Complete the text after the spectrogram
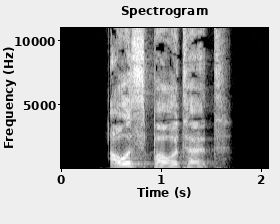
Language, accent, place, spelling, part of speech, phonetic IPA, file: German, Germany, Berlin, ausbautet, verb, [ˈaʊ̯sˌbaʊ̯tət], De-ausbautet.ogg
- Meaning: inflection of ausbauen: 1. second-person plural dependent preterite 2. second-person plural dependent subjunctive II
